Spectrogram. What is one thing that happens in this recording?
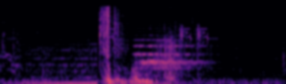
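A metal supply box clunks open.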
